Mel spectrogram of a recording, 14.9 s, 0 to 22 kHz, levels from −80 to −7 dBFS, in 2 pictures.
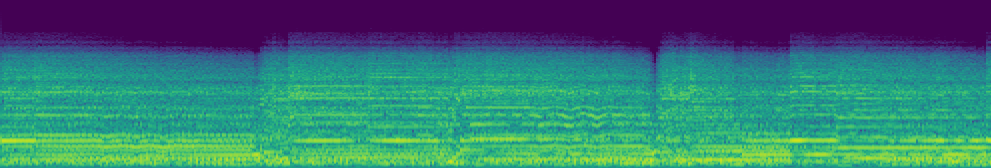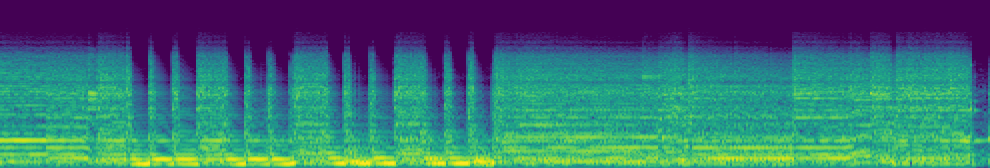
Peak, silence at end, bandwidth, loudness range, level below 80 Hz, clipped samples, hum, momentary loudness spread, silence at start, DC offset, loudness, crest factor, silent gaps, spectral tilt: -2 dBFS; 0 s; 8.4 kHz; 2 LU; -44 dBFS; under 0.1%; none; 3 LU; 0 s; 0.5%; -15 LUFS; 12 dB; none; -6.5 dB/octave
